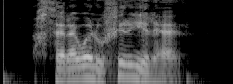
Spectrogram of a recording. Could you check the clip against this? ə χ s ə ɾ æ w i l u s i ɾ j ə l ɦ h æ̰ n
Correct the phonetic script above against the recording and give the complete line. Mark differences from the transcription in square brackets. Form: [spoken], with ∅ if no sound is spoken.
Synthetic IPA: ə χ [θ] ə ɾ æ w [æ] l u [f] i ɾ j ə l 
